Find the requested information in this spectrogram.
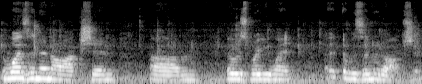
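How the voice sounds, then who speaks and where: A woman speaks with fairly even intonation as clear background noise plays. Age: 60s. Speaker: horse farm owner. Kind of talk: casual talk to camera.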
